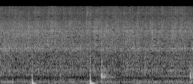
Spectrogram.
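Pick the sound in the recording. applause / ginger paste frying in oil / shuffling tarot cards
ginger paste frying in oil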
